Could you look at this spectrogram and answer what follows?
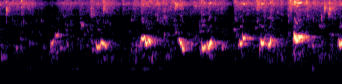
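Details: Yellow-vented bulbul in lively ropel song used as a lure: quick slurred bubbling notes, several rising and falling, delivered in an accelerating run after a brief quiet start, with a faint high hiss behind.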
